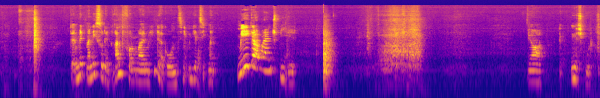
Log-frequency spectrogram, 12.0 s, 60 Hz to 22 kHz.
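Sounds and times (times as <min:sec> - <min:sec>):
mirror scraping on desk: 0:07.3 - 0:08.6.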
